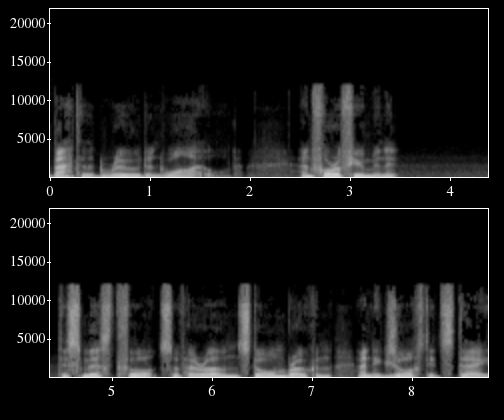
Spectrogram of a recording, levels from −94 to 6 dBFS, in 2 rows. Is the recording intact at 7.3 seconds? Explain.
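Yes, the audio is intact at 7.3 seconds, with no fault at that moment.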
